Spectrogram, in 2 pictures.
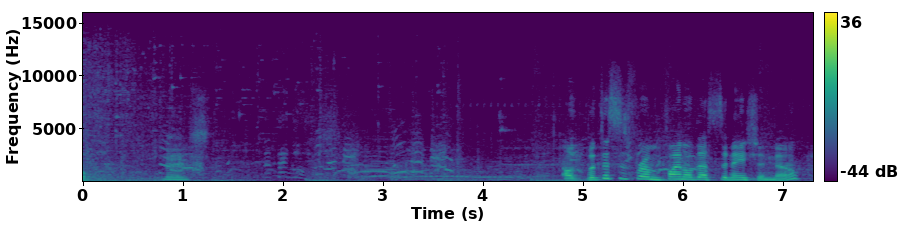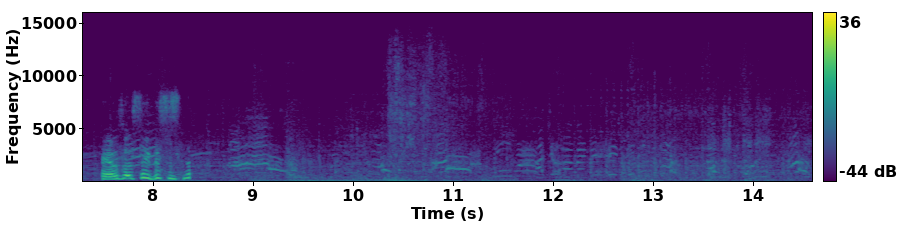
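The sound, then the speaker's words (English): Explosions from the film Final Destination, in a mall scene where people run down an escalator, crash and shatter in a loud, jumbled burst lasting a few seconds mid-clip, with people talking casually over the quieter stretches before and after. “Those are amazing explosions.”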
